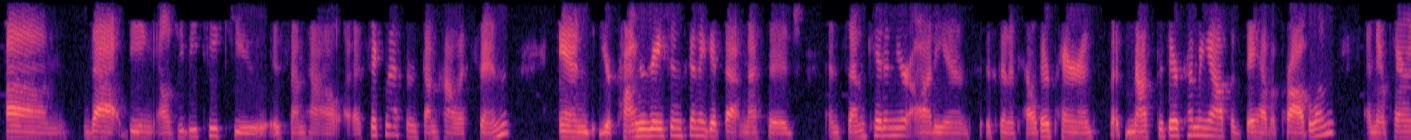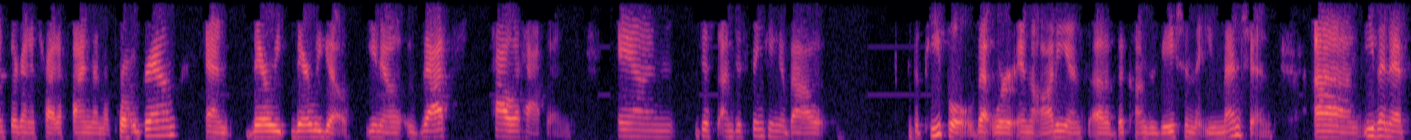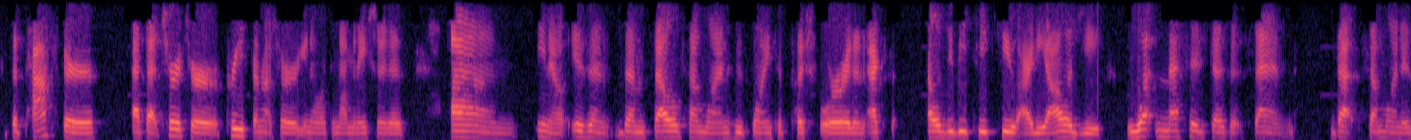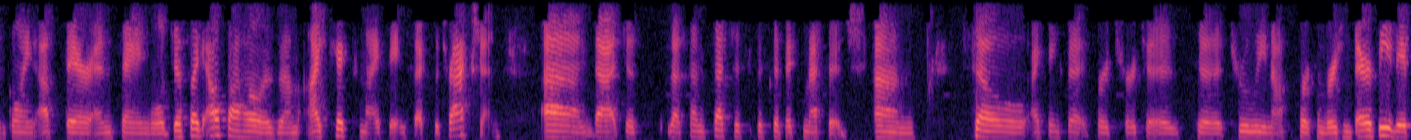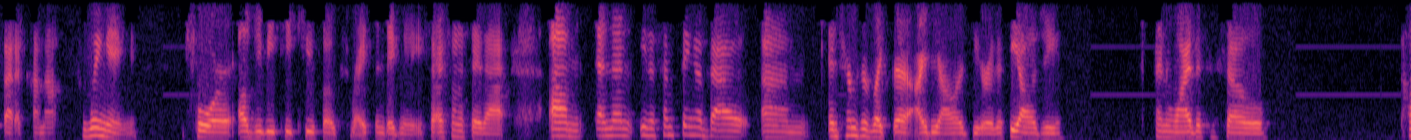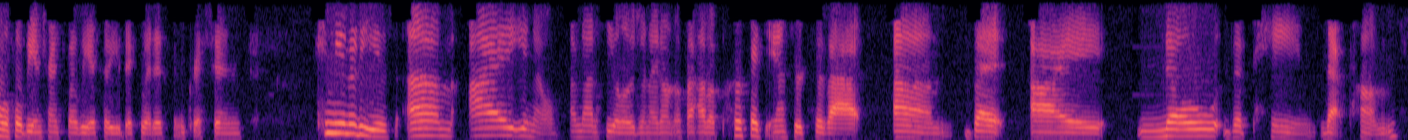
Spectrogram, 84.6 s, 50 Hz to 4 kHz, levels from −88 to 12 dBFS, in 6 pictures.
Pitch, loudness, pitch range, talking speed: 155 Hz, -26 LUFS, 145-180 Hz, 170 wpm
